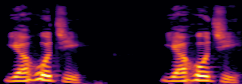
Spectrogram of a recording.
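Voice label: "yvhuce", Muscogee word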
